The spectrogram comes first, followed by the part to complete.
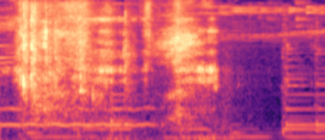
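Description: Faint rustling of brown kraft wrapping paper in a few short bursts as a paper-wrapped gift is picked up and handled, over a faint steady hum.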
